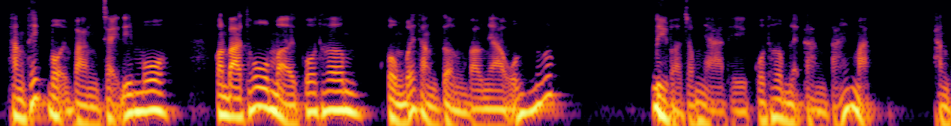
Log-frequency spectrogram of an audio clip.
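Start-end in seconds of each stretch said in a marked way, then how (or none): none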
